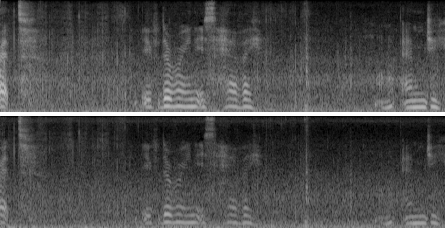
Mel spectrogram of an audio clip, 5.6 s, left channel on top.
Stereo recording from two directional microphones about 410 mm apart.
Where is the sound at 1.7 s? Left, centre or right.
Centre.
